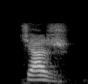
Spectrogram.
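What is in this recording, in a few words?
"чаж", Komi, female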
